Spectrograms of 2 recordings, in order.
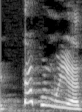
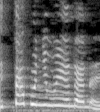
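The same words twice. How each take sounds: First: Angry doctor. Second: High, sharp scolding from the doctor; angry doctor. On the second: Angry doctor scolds the mother over the medicine. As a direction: order her to throw it away. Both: Retold or imitated. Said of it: "Galit na galit sa akin".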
